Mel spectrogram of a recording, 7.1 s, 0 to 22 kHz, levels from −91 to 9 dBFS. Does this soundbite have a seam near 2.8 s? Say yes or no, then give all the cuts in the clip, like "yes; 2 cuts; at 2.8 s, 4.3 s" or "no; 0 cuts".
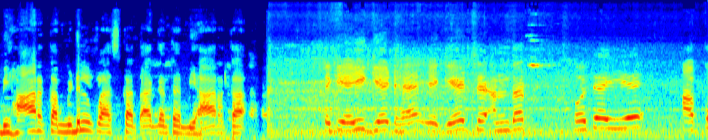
yes; 1 cut; at 2.8 s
